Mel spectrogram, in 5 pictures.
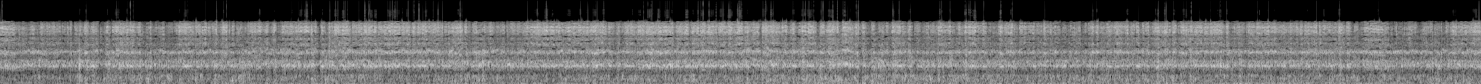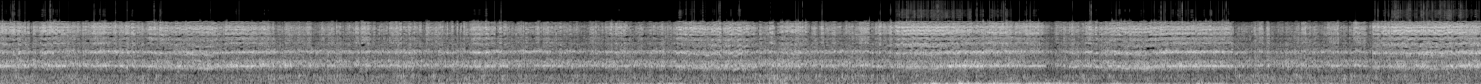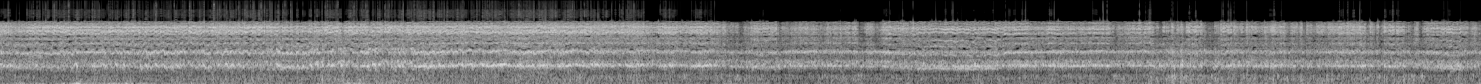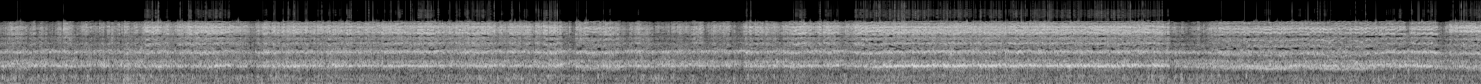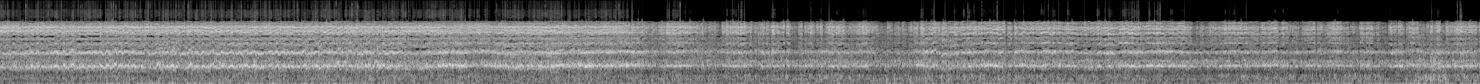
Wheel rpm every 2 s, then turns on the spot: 230, 230, 230, 230, 230, 230, 230, 220, 230, 230, 230, 220, 230, 230, 220, 200, 190, 220, 230, 220, 230, 230, 230, 230, 230, 230, 230, 240, 220, 210, 190, 200, 220, 230, 230, 230, 230.
none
